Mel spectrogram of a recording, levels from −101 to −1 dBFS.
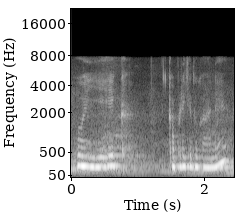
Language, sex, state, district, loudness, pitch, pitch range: Hindi, female, Meghalaya, West Garo Hills, -13 LUFS, 195 Hz, 190-210 Hz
